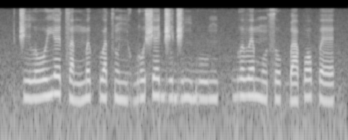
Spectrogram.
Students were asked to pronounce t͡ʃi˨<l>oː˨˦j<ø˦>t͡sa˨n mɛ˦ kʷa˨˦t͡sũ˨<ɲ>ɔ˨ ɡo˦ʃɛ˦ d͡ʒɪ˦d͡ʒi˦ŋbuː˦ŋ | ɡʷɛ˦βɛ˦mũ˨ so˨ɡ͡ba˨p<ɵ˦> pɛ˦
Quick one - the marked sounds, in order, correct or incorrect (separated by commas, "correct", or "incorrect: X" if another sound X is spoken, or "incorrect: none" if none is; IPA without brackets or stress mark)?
correct, incorrect: ɛ˦, correct, incorrect: ɔ˦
